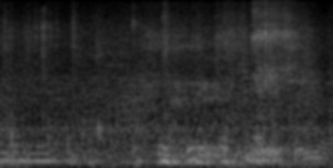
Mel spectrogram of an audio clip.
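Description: Indistinct, low-level speech: a person's voice murmuring in short phrases.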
